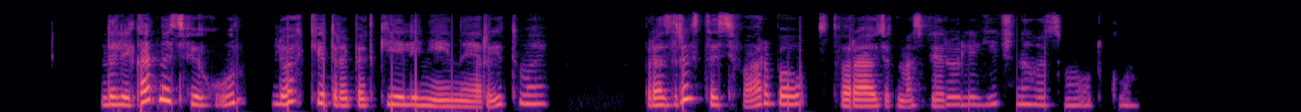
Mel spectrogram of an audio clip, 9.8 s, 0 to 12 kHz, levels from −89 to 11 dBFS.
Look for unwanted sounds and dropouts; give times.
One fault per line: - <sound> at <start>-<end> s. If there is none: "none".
none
